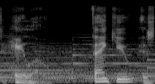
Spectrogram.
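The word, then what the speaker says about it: halló: or daughter daughter 13 in Icelandic hello is pronounced Halo thank you is talk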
